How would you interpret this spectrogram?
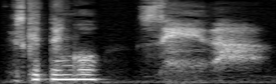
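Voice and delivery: slow, hushed whisper; acted confiding whisper. Man confessing to the priest in private, acted whisper. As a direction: whisper it as a shameful secret.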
